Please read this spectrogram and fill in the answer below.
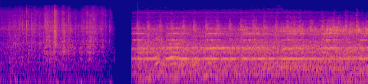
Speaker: the creaking and hissing that you'll hear under our cars is the sound of the train crew performing a brake test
